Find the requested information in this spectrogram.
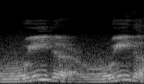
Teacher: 이 R은요 혀끝이 진동하면서 입 모양이 우자에 가까우면서 reader 하게 됩니다. 그래서 reader하는 발음에서 혀끝이 다르르 떨어요. 그래서 설전음입니다.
